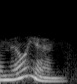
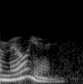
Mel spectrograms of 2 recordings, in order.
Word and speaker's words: million: Thanks a million. Thanks a million. – Thanks a million. Million 这个念法，我们常常会念成 million，不是 million，而它是这么念的。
